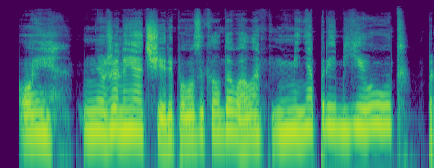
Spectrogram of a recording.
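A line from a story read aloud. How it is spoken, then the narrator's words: Moaning girl. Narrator (Russian): простонала девушка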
